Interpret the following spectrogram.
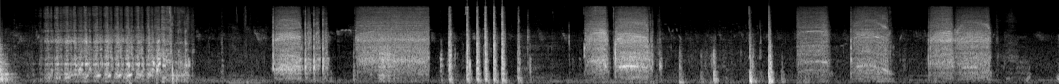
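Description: Cordless drill driving screws into pallet wood in a series of short bursts, the motor whirring up and stopping each time. A quick run of rapid clicks comes about halfway through.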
